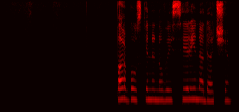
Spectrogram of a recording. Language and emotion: Russian, neutral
